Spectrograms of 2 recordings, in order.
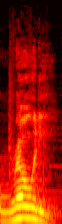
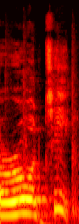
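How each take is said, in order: First: The middle consonant sounds like a soft D. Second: The middle consonant is a crisp T. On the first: The speaker calls it wrong. "you can't be saying roadie" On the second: The speaker calls it right. "that's called a roti"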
